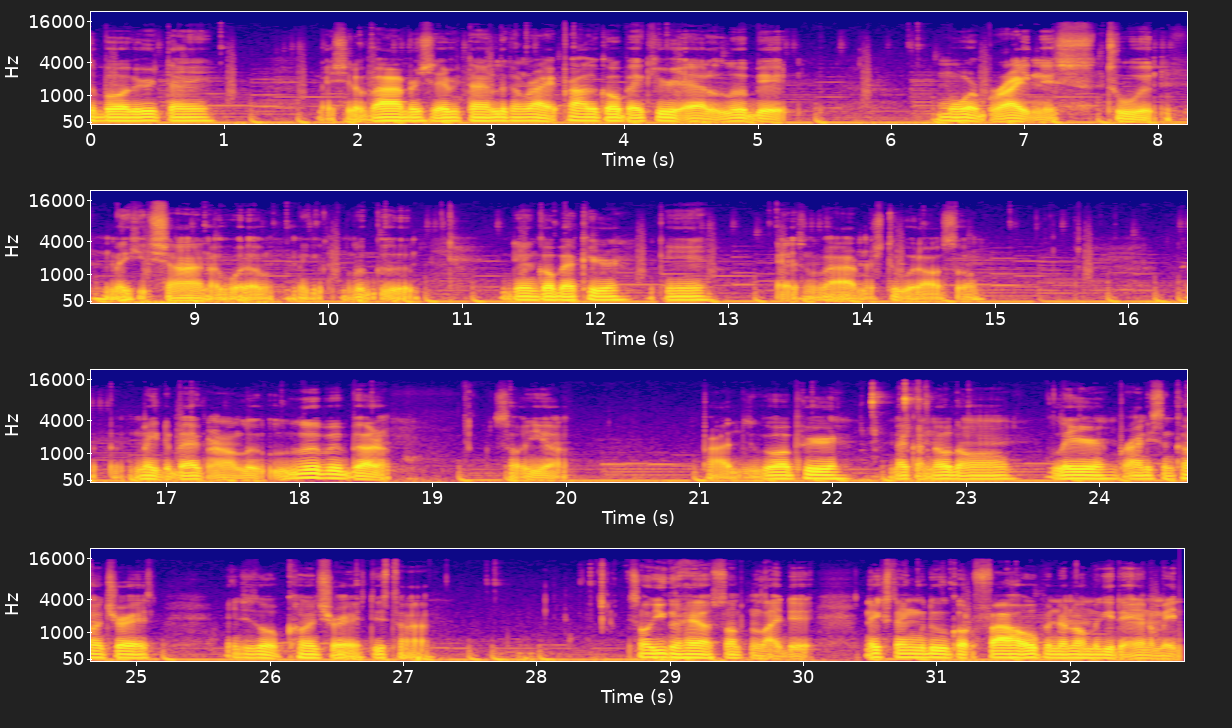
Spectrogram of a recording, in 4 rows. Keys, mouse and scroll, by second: 2.1 click, 3.2 click, 3.6 click, 4.3 click, 6.2 click, 7.4-9.1 drag, 8.6 right click, 8.8 right click, 9.6 click, 9.9-10.4 drag, 11.7 click, 13.4 click, 14.5 click, 15.1-17.2 drag, 17.9 click, 19.5 click, 21.8 click, 22.6 ctrl+z, 23.0 click, 24.6 click, 25.7-26.7 drag, 27.7 click, 28.4 click, 30.8 click, 31.1 click, 31.6 click.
